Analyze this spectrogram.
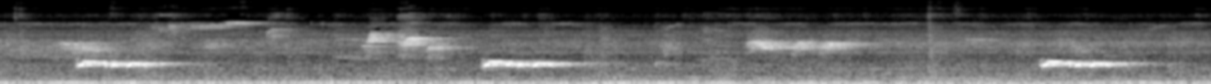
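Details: A zebra dove under training sings a good pattern: three trilled, purring coo phrases spaced about three seconds apart, with sharp higher chirps and twitters from other birds between them.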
